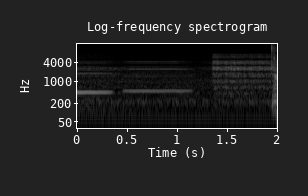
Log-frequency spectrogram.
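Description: A person humming two short held notes, the second a little higher than the first, followed by a faint steady hiss from about a second and a half in.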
